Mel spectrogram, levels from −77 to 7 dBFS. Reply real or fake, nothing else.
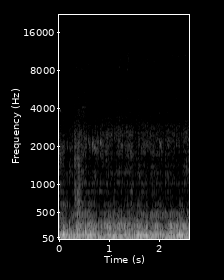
real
